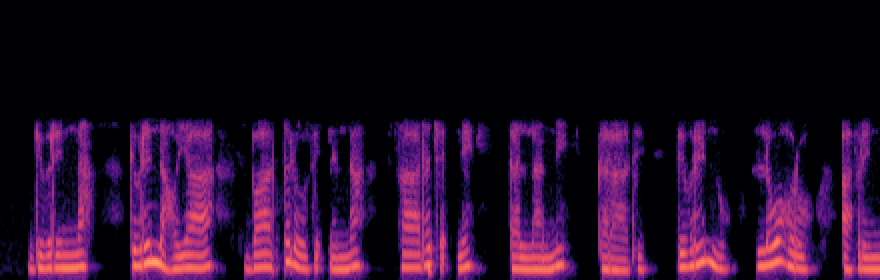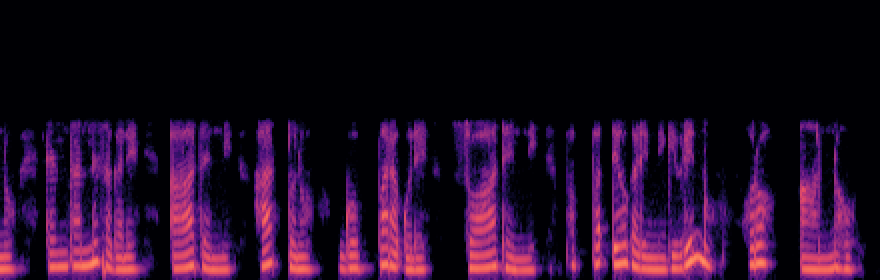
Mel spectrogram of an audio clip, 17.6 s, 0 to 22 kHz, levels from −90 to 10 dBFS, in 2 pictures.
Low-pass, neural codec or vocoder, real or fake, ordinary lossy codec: 3.6 kHz; none; real; Opus, 24 kbps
